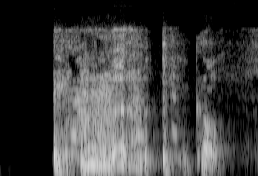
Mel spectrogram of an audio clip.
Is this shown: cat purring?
no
